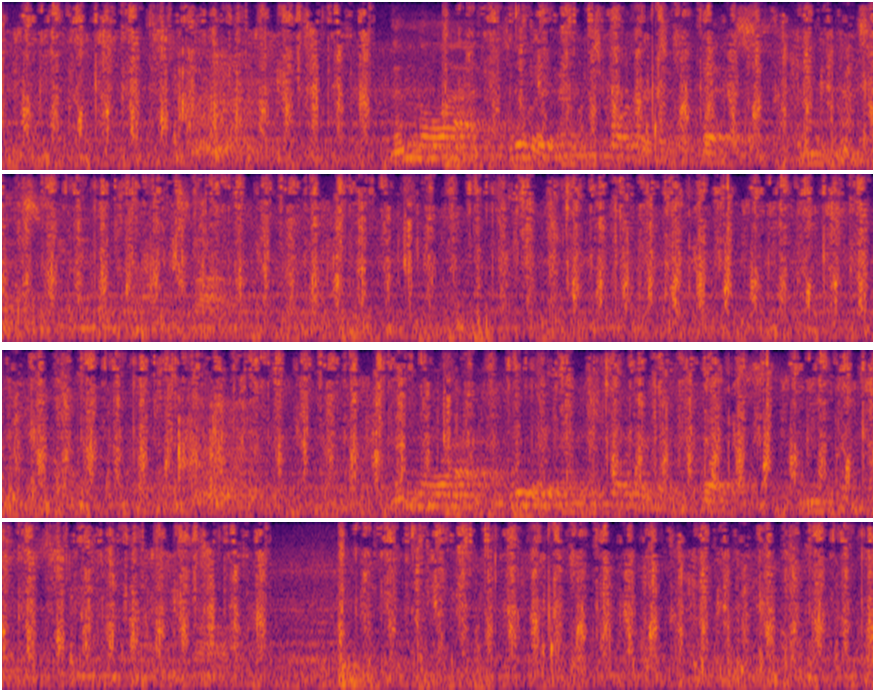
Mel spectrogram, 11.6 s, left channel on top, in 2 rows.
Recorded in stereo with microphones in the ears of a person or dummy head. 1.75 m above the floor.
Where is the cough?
50° right (ahead or behind), 9 m.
